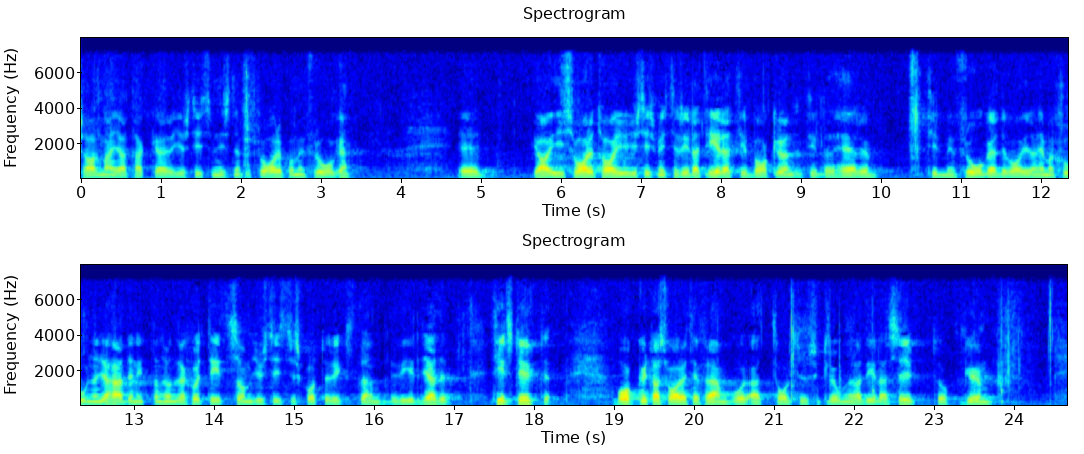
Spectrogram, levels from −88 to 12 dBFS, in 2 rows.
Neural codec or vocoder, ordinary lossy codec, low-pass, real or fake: none; AAC, 32 kbps; 7.2 kHz; real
